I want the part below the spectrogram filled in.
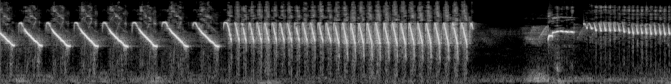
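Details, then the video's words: Canary giving a long roll for tutoring other birds: repeated descending whistles, then a fast, even high trill lasting over two seconds, a pause, and a further steady trill. "burung kenari ngerol panjang pas banget buat masteran"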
